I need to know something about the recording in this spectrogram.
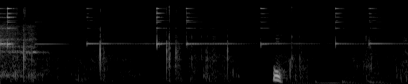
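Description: A small bell, the kind of bear bell carried by mountain foragers, jingling again and again as its wearer walks, struck about twice a second. Each ring comes with the crunch of a footstep in dry leaf litter.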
